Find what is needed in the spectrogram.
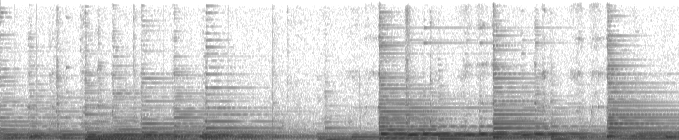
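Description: Acoustic guitar and electronic keyboard playing a slow song together, plucked guitar notes over held keyboard chords that change every second or two.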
